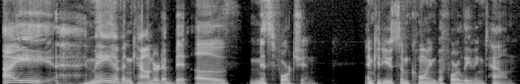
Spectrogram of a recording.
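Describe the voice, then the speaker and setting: A man's voice: fairly low pitch, lively intonation, measured pace, a little mellow, dry recording, clean studio sound. An actor playing an earnest, cash-strapped traveler, telling his tale in first-person fantasy narration and dialogue. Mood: uneasy. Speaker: narrator and lead actor in a table read.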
